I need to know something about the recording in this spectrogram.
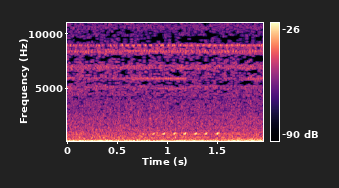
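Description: Chunks of rock fly through the air with a low rumble.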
